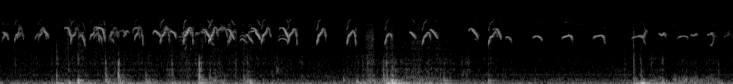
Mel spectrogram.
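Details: Many day-old chicks chirping together, real recording of chicks chirping and playing; dense overlapping high arched peeps, thinning to spaced single notes, with soft low bumps and knocks underneath.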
